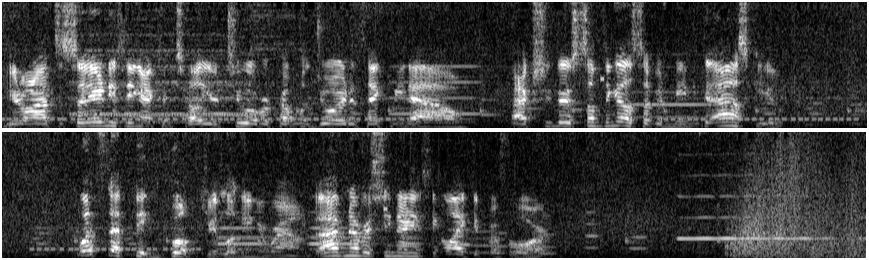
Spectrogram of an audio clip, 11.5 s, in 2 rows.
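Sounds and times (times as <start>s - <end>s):
speech: 0.0s - 5.4s, 6.3s - 9.6s
faint high chirping tones: 0.0s - 11.3s
rain pouring: 0.0s - 11.5s.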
